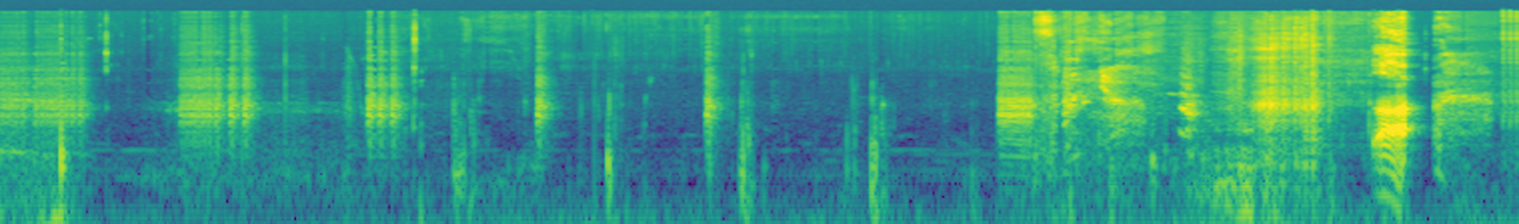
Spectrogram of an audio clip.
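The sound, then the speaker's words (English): Someone takes a drink of a beverage close to the microphone. A few soft, scattered clicks and sips lead into louder, rougher gulping and swallowing noises near the end. “One more ASMR thing right now. I'm gonna take a drink of my drink.”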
